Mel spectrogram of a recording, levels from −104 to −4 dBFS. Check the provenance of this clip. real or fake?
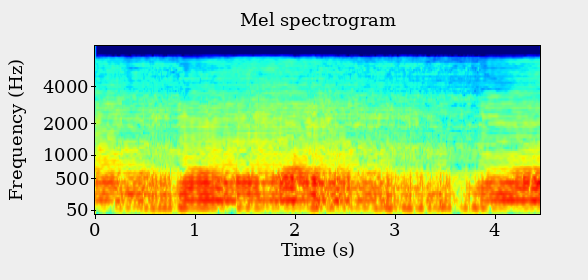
fake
